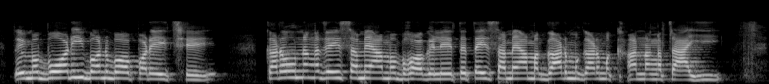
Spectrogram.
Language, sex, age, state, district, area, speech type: Maithili, female, 60+, Bihar, Darbhanga, rural, spontaneous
